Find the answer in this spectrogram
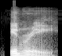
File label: "in re", American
